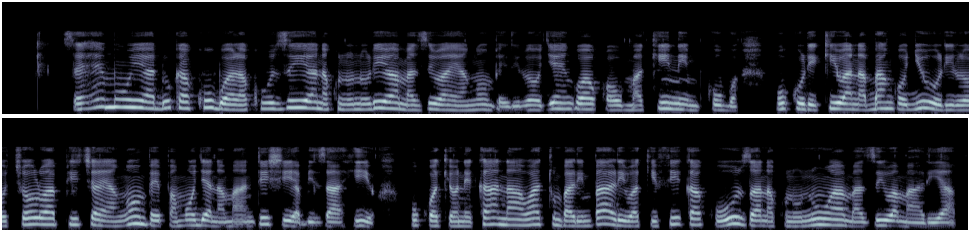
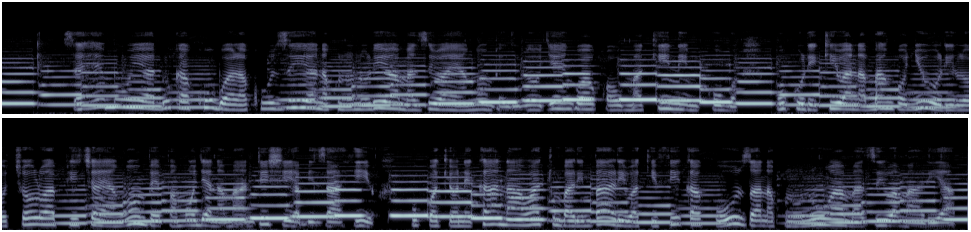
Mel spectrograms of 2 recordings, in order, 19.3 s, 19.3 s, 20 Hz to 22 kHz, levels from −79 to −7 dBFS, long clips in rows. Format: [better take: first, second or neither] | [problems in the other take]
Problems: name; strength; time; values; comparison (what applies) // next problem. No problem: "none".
first | background sound (Wind instrument, woodwind instrument); 5 dB above the speech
